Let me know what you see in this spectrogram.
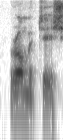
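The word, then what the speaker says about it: Rometsch: And Romesh? Go ahead. What? Ellen Romesh, was it? Yeah, Ellen Romesh. Romatish is the way you pronounce it.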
